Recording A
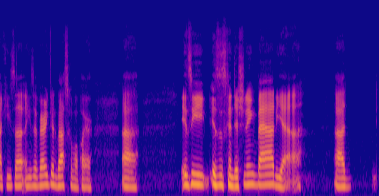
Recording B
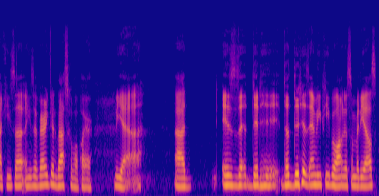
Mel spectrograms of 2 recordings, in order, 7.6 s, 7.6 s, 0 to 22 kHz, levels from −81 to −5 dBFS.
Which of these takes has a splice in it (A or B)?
B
